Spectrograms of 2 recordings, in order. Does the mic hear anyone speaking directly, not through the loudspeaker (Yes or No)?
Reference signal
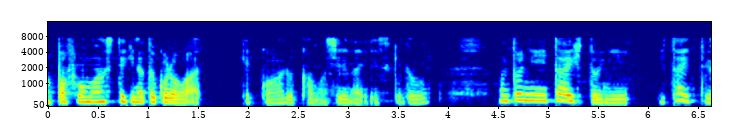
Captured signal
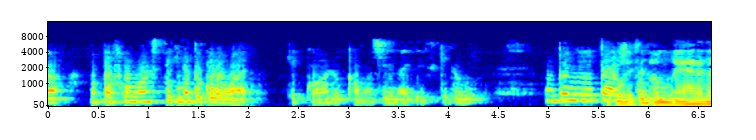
Yes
